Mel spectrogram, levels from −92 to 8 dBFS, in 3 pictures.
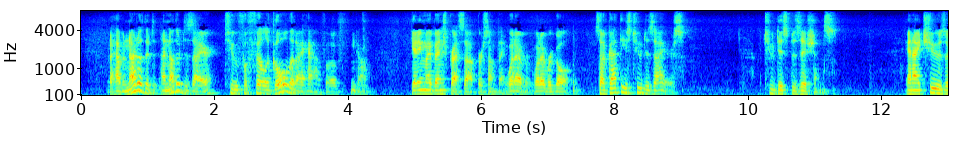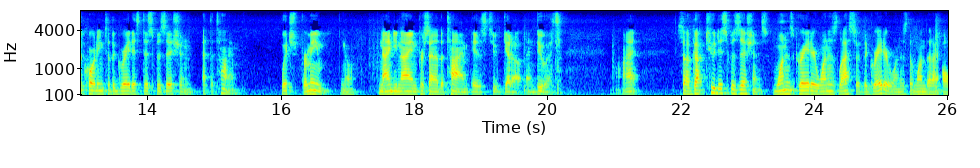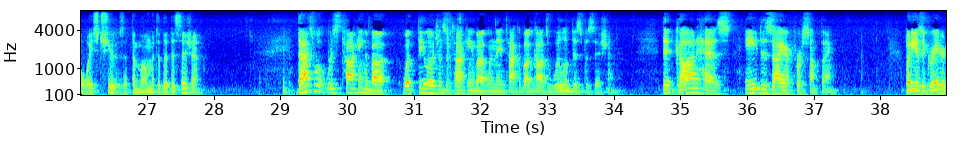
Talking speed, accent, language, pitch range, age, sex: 185 wpm, American, English, 105-130 Hz, 20-39, male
